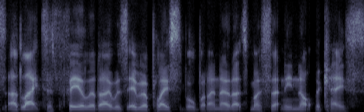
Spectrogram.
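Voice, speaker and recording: In a dry, close sound with no echo, a man with a very deep, low pitch speaks with an English accent. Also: quiet background. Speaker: professor. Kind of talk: panel discussion. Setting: video call. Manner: fast.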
